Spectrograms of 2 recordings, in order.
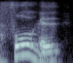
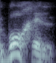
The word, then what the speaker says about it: Fogel: mujer judía eh Débora Fogel, que seguramente al leerlo los argentinos muchos van a decir voel, pero por favor pronuncien bien fogel que quiere decir pájaro.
